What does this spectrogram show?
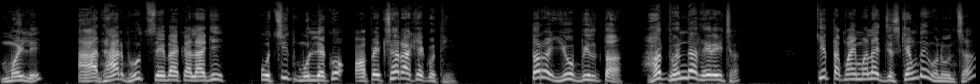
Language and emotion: Nepali, angry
